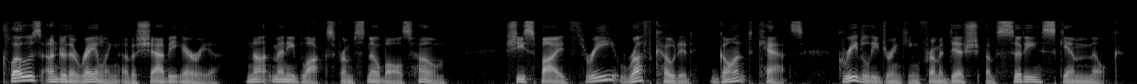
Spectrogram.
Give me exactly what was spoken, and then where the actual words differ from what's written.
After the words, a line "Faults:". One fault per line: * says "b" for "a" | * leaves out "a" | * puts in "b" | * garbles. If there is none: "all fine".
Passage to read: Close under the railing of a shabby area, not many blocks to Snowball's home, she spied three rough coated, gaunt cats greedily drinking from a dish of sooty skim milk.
Close under the railing of a shabby area, not many blocks from Snowball's home, she spied three rough coated, gaunt cats greedily drinking from a dish of sooty skim milk.
Faults:
* says "from" for "to"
